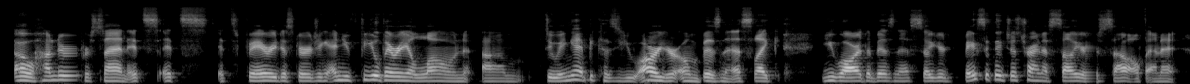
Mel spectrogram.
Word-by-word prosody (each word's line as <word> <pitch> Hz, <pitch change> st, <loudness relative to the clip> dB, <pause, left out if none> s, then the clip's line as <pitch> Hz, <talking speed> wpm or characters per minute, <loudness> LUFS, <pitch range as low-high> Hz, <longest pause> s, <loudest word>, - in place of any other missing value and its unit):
Oh, 180 Hz, -3 st, +4 dB
100%. 190 Hz, -5 st, +1 dB
It's 160 Hz, +1 st, -4 dB
it's 170 Hz, 0 st, -7 dB
it's -, -, -13 dB
very 170 Hz, 0 st, +5 dB
discouraging, 170 Hz, 0 st, -1 dB
and 190 Hz, +2 st, 0 dB
you 190 Hz, -, -2 dB
feel 210 Hz, +2 st, +1 dB
very 185 Hz, -2 st, +6 dB
alone, 155 Hz, -3 st, -2 dB
um, 145 Hz, -2 st, -7 dB, 0.2 s
doing 160 Hz, +3 st, -2 dB
it 205 Hz, -2 st, +1 dB
because 160 Hz, -6 st, -9 dB
you 150 Hz, +1 st, -7 dB
are 195 Hz, -2 st, +7 dB
your 160 Hz, -2 st, +2 dB
own 155 Hz, -2 st, -3 dB
business, 145 Hz, -2 st, -1 dB
like 150 Hz, -2 st, 0 dB, 0.3 s
you 170 Hz, 0 st, -2 dB
are 160 Hz, +1 st, +8 dB
the 165 Hz, -, -5 dB
business. 155 Hz, -2 st, -5 dB
So, 155 Hz, -, -4 dB
you're 155 Hz, -1 st, -4 dB
basically 220 Hz, +4 st, 0 dB
just 200 Hz, -2 st, -5 dB
trying 175 Hz, -2 st, 0 dB
to 155 Hz, -, -4 dB
sell 165 Hz, +1 st, -1 dB
yourself, 145 Hz, -1 st, -3 dB
and 135 Hz, 0 st, -3 dB
it -, -, -3 dB
165 Hz, 180 wpm, -24 LUFS, 155-180 Hz, 0.3 s, are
